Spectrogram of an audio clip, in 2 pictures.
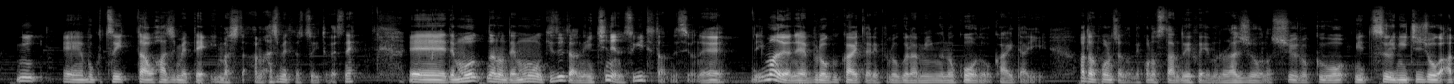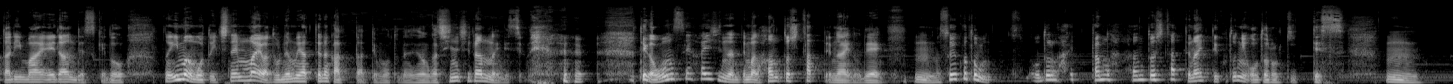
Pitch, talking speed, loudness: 110 Hz, 435 characters per minute, -23 LUFS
